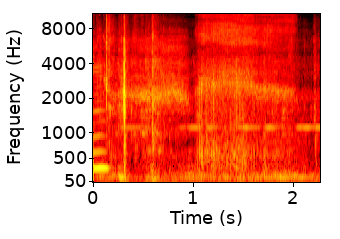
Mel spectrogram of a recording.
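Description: Handling noise: a click, then a steady rustle of cloth and plastic as a toy action figure with a fabric cape is swept about by hand.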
